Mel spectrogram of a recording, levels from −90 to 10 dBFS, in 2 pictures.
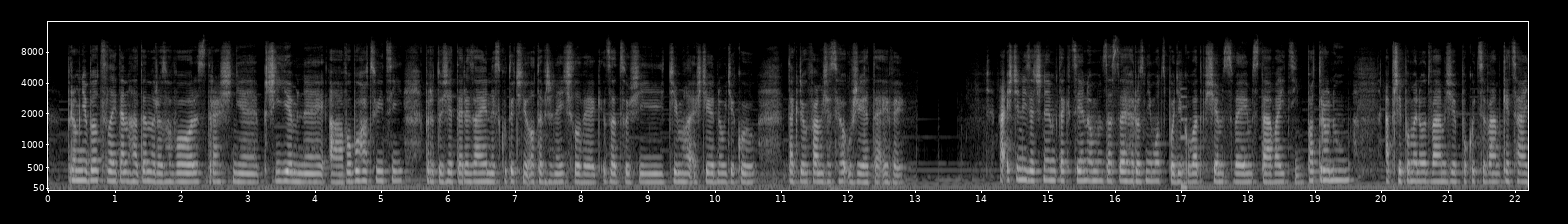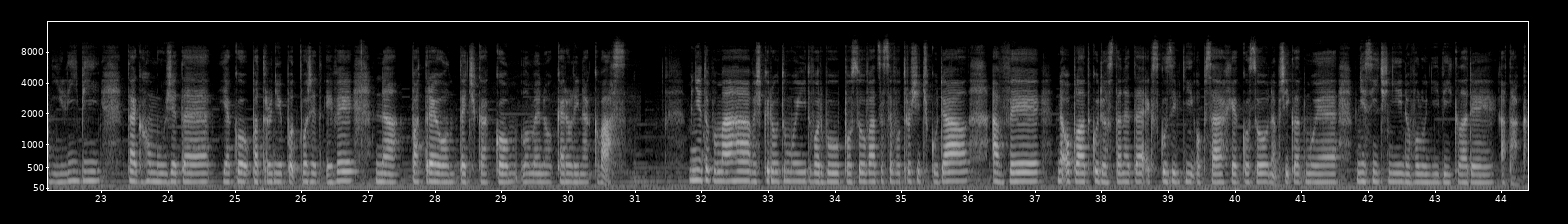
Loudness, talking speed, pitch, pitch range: -30 LUFS, 130 wpm, 190 Hz, 185-200 Hz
